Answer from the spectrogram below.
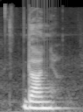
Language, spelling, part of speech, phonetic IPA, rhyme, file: Czech, daň, noun / verb, [ˈdaɲ], -aɲ, Cs-daň.ogg
- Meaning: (noun) tax; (verb) second-person singular imperative of danit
